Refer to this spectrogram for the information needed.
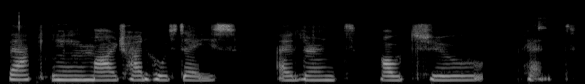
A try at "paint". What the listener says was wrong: Okay, not pen, paint. Take note of the pronunciation here. A. Can you try to open your mouth, please? A. Paint.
